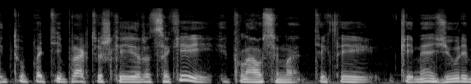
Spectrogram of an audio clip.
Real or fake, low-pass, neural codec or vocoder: fake; 14.4 kHz; vocoder, 44.1 kHz, 128 mel bands, Pupu-Vocoder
